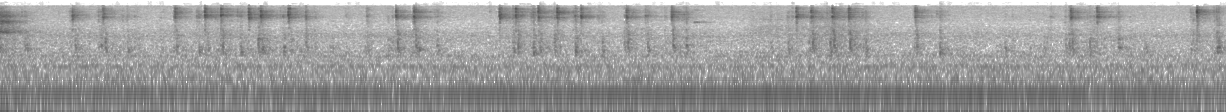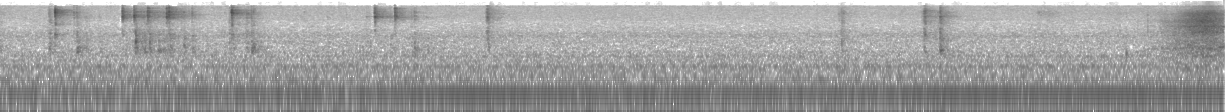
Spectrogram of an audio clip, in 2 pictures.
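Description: Keys clatter on a computer keyboard in quick irregular bursts with short pauses, faint and close over a steady low hum.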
